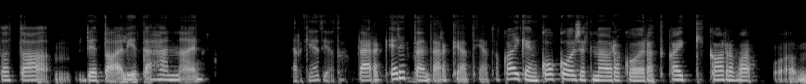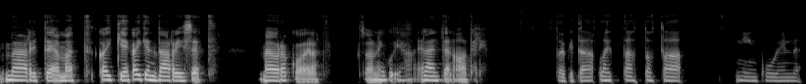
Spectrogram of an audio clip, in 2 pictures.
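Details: Adult woman speaking Finnish; fluent speech.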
